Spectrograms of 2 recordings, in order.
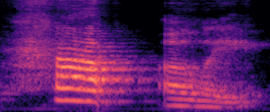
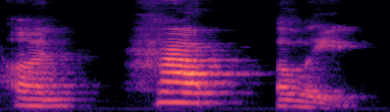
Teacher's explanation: If I add a suffix, the ly, I'm going to say happily. I'm still stressing the hap.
